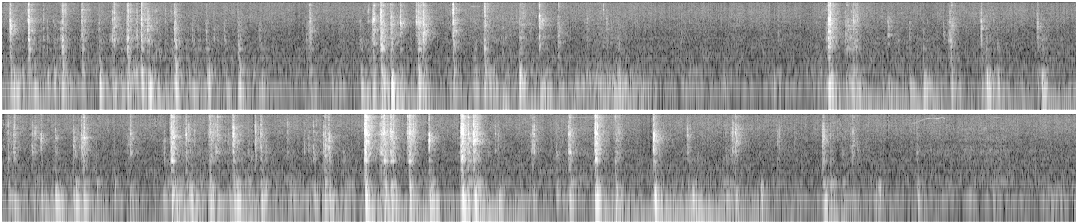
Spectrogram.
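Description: Track pieces click into place in quick bursts.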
